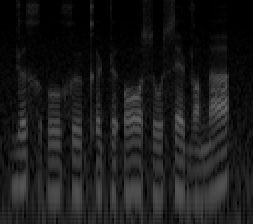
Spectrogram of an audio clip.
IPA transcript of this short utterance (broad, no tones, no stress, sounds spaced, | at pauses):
ɖ ə x | o x ɵ kʼ ə ʈ ə ʔ ɔ s o s ɛ ɖ ɑ n̪ a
